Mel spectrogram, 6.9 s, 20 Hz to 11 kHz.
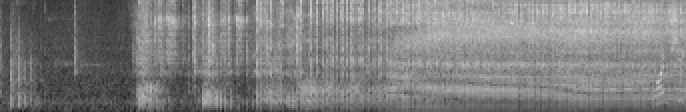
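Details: Echo 2-stroke weed trimmer unstarted for five or six months, primed and choked: a few pull-start rasps, then it catches into a steady even buzz with no misses; started within five pulls.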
